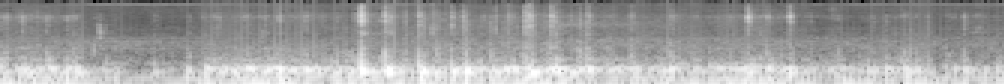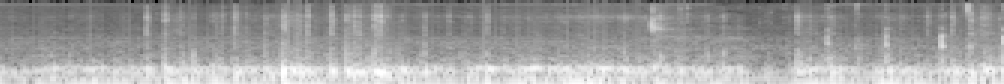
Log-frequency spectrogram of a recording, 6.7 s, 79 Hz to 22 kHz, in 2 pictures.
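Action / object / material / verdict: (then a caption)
scrape / metal mesh microphone grille / metal mesh / none. Fingertips of both hands scratch the hollow black metal mesh grille of a large desktop microphone. The result is a dense, continuous low rumbling scratch with a boomy hum near 170 Hz, dotted with faint high clicks and crackles.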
